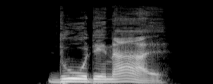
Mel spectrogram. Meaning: duodenal
- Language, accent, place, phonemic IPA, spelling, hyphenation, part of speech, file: German, Germany, Berlin, /duodeˈnaːl/, duodenal, du‧o‧de‧nal, adjective, De-duodenal.ogg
